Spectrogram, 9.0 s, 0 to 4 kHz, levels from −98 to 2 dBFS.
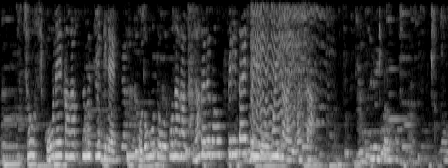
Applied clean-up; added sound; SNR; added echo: classical method WPE with log-MMSE.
